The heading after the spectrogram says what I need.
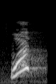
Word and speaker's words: what: 약간 우 발음이 있어서 what 이렇게 해 주시면 되겠고요.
